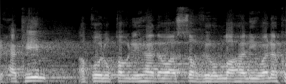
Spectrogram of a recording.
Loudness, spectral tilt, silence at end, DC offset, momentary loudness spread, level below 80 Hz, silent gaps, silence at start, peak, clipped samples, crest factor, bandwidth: -13 LUFS; -6.5 dB/octave; 0 s; under 0.1%; 4 LU; -46 dBFS; none; 0 s; -2 dBFS; under 0.1%; 10 dB; 15.5 kHz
